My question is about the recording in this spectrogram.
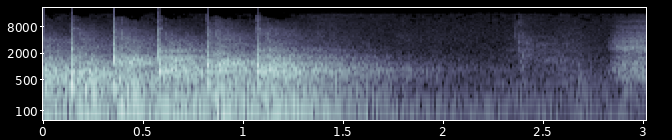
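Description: Knocking as on a door: five quick, sharp raps in an even rhythm, then the sound fades to near silence before a couple of soft noises near the end.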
